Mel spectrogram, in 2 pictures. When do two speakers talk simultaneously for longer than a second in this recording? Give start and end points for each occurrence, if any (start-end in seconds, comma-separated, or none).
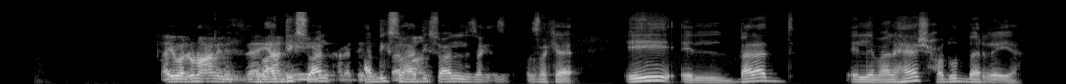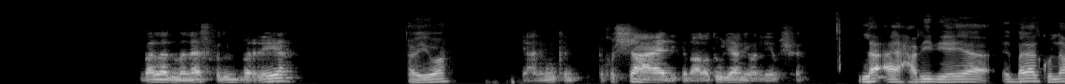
2.5-4.3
